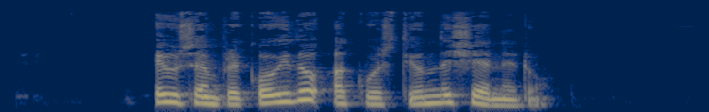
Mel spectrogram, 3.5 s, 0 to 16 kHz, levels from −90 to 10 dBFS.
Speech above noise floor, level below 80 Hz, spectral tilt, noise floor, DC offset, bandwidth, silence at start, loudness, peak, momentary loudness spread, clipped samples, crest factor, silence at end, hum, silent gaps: 62 dB; -76 dBFS; -7 dB/octave; -87 dBFS; under 0.1%; 11.5 kHz; 0.8 s; -26 LUFS; -10 dBFS; 10 LU; under 0.1%; 16 dB; 0.8 s; none; none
